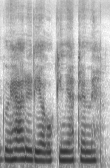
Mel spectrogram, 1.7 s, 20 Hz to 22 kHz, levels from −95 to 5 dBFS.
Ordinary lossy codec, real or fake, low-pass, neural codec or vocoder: none; fake; none; codec, 44.1 kHz, 7.8 kbps, Pupu-Codec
